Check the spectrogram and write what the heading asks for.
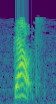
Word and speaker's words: doubt: 再来看这个单词 Doubt， D-O-U-B-T，字母组合 O-U 发 O 的音，字母 B 不发音。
